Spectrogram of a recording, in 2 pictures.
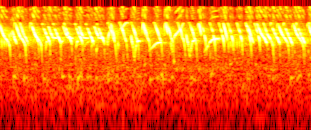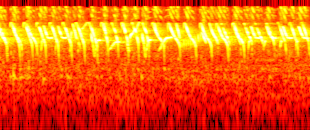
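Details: Several canaries in a singing contest meant to draw other canaries into song; fast high trills of steep downward notes pour out without pause, overlapping voices mixing rolls and short whistles.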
